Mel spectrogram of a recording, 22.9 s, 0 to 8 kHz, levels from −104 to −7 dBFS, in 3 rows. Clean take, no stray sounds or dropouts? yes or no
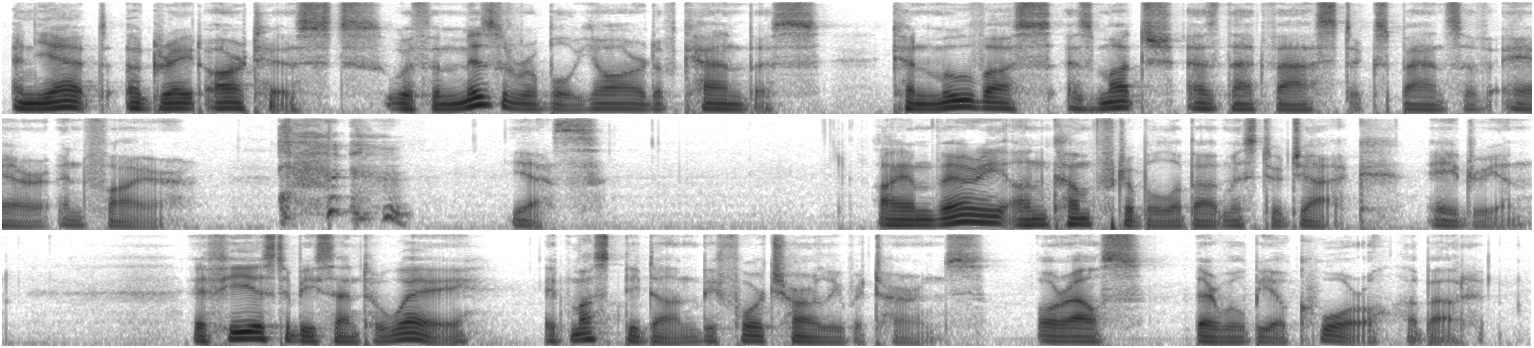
no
